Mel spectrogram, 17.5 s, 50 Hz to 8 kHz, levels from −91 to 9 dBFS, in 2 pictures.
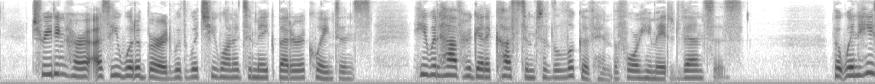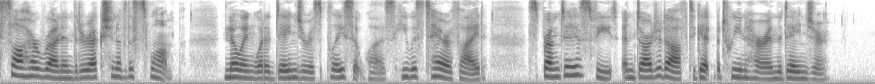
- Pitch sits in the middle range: No, high, 220 Hz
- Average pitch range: Yes, average, 3.6 semitones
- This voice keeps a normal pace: No, fast, 225 wpm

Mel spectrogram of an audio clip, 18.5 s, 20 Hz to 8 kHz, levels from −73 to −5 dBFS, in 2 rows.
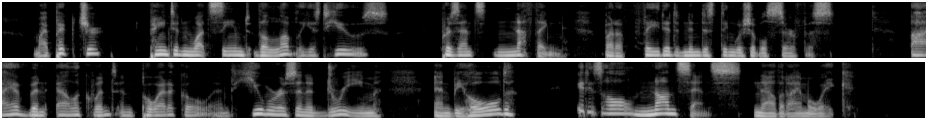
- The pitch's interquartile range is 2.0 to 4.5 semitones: No, average, 4.9 semitones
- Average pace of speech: No, slow, 125 wpm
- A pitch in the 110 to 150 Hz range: Yes, low, 135 Hz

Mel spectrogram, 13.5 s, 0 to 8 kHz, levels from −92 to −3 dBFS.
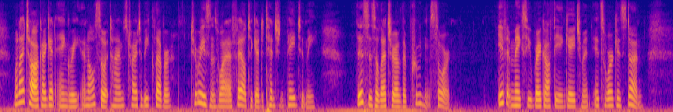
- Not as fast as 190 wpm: No, average, 200 wpm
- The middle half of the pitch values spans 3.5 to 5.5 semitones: No, average, 3.1 semitones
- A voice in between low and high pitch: Yes, medium, 180 Hz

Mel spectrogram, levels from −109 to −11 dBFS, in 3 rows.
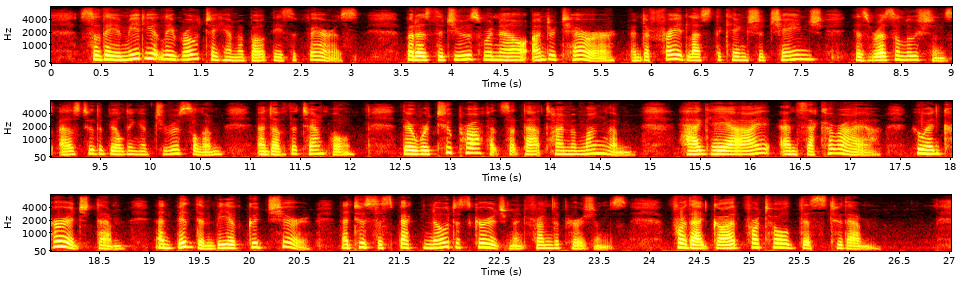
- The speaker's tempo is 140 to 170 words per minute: Yes, average, 160 wpm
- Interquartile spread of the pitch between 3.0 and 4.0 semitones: Yes, average, 3.6 semitones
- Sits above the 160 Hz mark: Yes, high, 190 Hz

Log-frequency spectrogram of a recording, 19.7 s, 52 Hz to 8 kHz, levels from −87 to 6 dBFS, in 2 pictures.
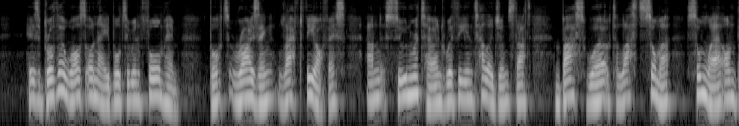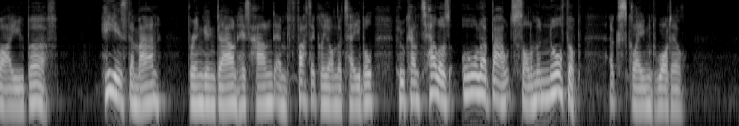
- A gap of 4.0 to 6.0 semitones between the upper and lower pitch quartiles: No, average, 3.5 semitones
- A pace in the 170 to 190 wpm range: No, average, 160 wpm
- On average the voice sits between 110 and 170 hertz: Yes, medium, 140 Hz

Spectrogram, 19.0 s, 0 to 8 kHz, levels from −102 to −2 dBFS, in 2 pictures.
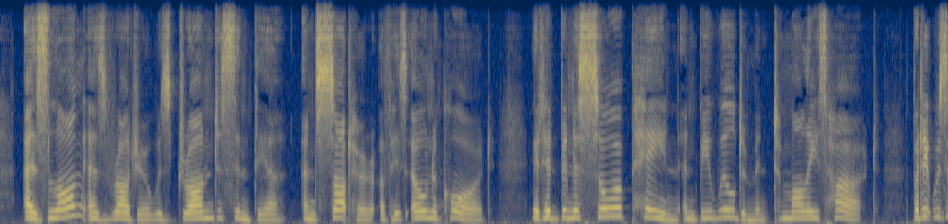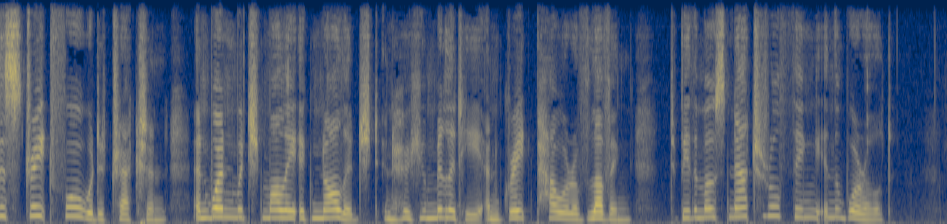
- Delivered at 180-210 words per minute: No, average, 170 wpm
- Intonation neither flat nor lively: Yes, average, 5.0 semitones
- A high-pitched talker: Yes, high, 245 Hz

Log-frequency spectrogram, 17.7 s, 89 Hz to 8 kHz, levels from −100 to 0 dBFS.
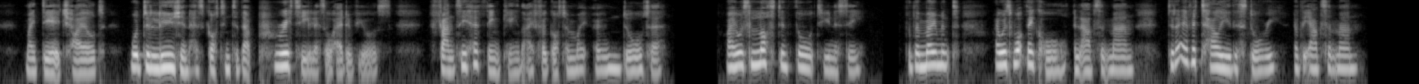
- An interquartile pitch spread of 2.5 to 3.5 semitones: No, average, 4.1 semitones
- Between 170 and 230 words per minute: Yes, average, 175 wpm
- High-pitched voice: Yes, high, 200 Hz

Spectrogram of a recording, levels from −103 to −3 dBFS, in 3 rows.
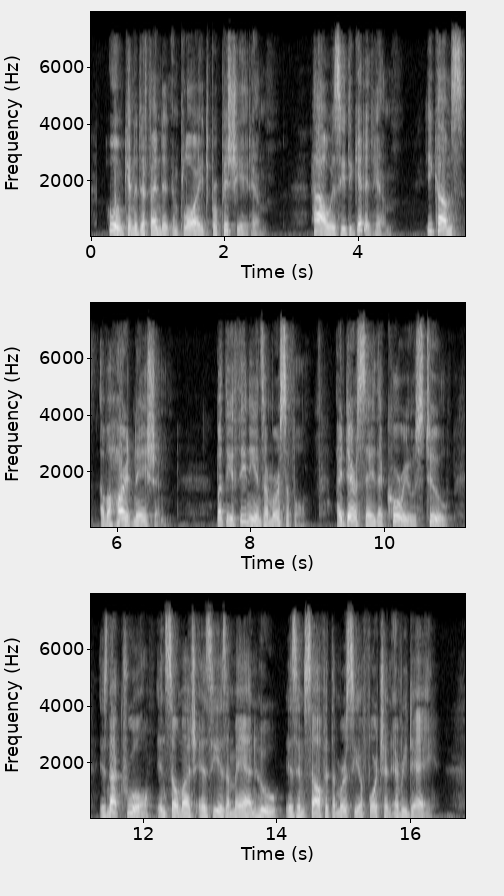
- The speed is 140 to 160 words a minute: No, average, 180 wpm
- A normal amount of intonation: No, wide, 6.7 semitones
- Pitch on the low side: No, medium, 145 Hz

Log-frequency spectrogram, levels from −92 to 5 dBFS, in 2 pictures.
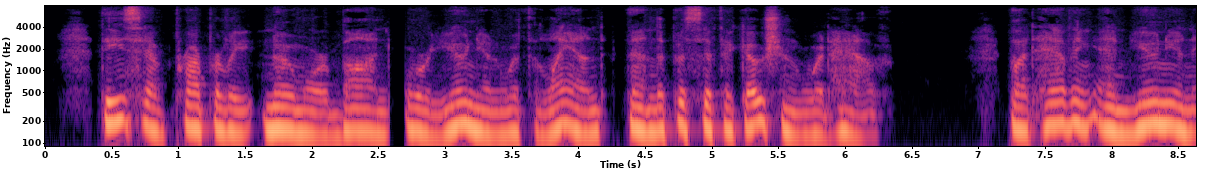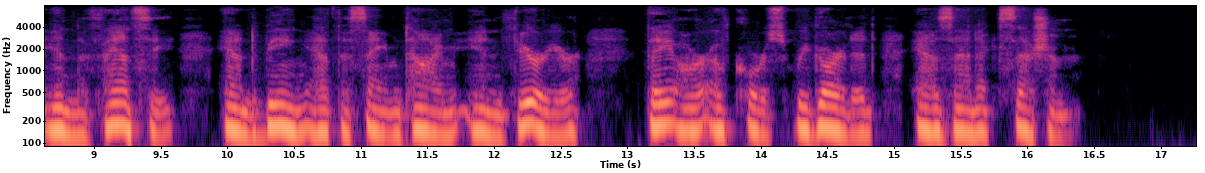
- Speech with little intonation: No, average, 3.4 semitones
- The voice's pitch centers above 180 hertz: No, medium, 150 Hz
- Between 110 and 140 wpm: Yes, slow, 135 wpm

